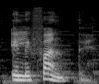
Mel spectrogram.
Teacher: Elefante se acentúa en la penúltima sílaba, pero no lleva tilde porque termina en vocal. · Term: palabra grave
